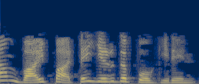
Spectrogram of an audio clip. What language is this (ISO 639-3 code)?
tam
